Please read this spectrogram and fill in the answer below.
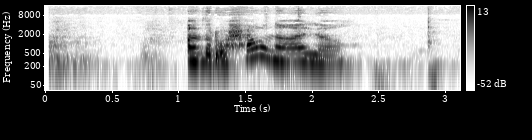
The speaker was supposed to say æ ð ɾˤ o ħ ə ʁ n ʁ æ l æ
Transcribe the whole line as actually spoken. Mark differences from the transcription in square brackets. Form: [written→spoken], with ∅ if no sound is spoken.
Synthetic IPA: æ ð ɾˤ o ħ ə ʁ n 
